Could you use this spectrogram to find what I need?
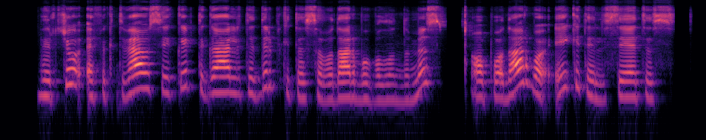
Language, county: Lithuanian, Utena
